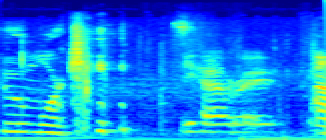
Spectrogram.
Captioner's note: giggles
